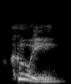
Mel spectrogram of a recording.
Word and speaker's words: CUI: controlled unclassified information cui which is pronounced kui and i learned that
